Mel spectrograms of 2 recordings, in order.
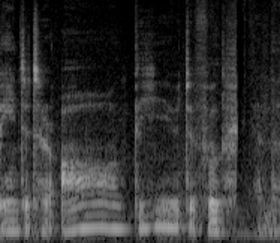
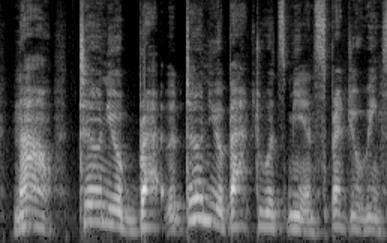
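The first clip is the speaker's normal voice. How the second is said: louder, higher bossy raven; raven instructing; 4 semitones higher, 8 dB louder than usual. Acted. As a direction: tell the owl what to do. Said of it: "said the raven".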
